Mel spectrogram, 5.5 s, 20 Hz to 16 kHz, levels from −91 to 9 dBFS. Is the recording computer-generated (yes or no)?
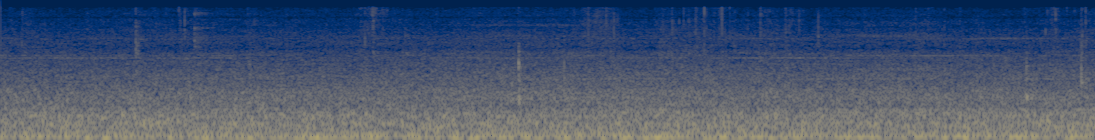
yes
